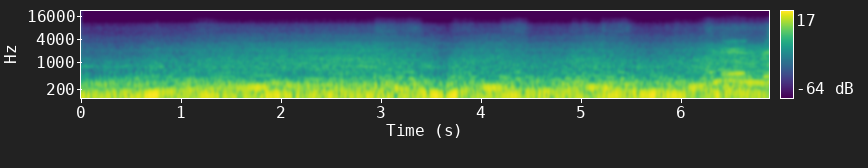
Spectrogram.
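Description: Several race cars in a USTCC touring car field, including a BMW M3 and an Acura RSX, rev and accelerate hard at a green flag start, a loud continuous engine roar with rising and falling pitch throughout.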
